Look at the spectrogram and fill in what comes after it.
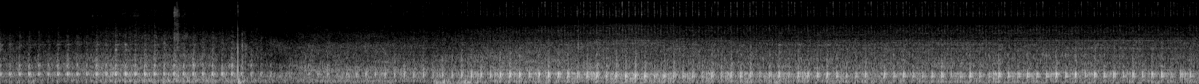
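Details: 2014 Dodge Caravan, warm idle: a steady, loose metallic clatter three to four times a second, most pronounced at idle once warmed up. Dealer diagnosed a bad flexplate, which was found badly cracked around the center.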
